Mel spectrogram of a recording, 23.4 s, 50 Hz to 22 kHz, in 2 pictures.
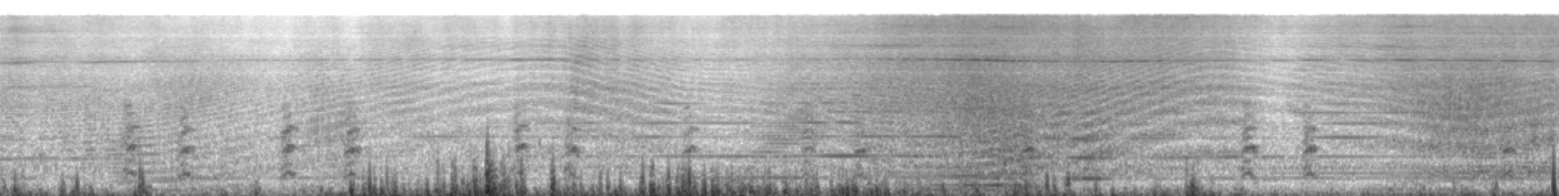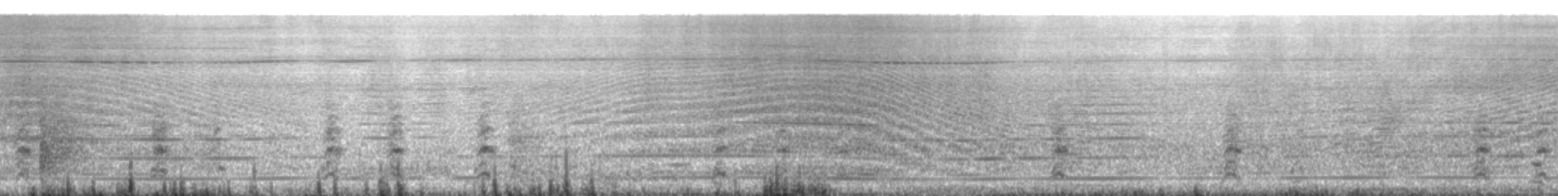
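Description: Blade Fusion 360 electric RC helicopter in flight overhead: a steady high whine from its motor and rotor, swelling and fading several times as it moves around the sky. Gusts of wind rumble on the microphone.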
